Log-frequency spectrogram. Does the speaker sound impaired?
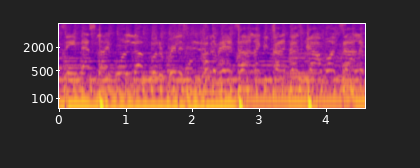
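No.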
